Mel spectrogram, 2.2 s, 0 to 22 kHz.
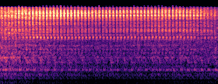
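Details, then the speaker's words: Mazda3 direct-injection engine on cold start: fast, even metallic ticking back and forth over a light idle from the direct-injection fuel pump; normal clatter, though annoying. "really hear that clicking sound going back and forth which can get pretty annoying"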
